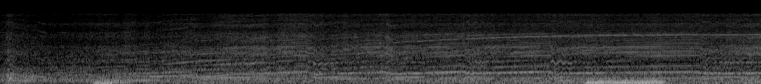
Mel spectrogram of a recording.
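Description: Car tyres rumble over the kerbs.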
